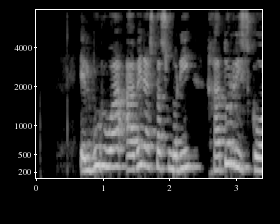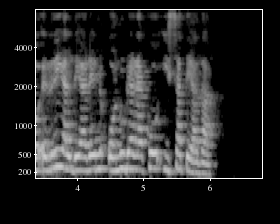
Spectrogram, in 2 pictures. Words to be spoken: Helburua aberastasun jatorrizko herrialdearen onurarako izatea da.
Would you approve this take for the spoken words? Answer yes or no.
no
